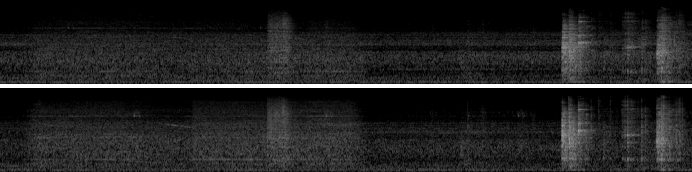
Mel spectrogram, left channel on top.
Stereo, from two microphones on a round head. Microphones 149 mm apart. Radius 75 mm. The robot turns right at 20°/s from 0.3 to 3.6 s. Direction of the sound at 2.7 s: 80° right.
